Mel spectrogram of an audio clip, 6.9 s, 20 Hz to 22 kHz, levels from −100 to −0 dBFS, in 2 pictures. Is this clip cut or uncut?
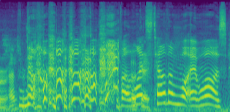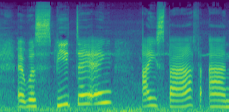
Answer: cut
